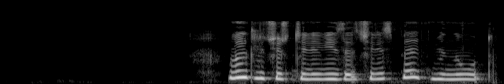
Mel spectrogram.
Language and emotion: Russian, sad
